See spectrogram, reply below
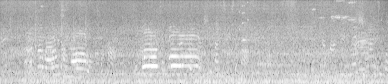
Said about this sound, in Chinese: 在台湾各个地方的菜市场，大概都是会这样子，像你现在听到的这个声音，呃，人和摩托车争道，然后呢， 摩托车穿越人群，人也要穿越车阵。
